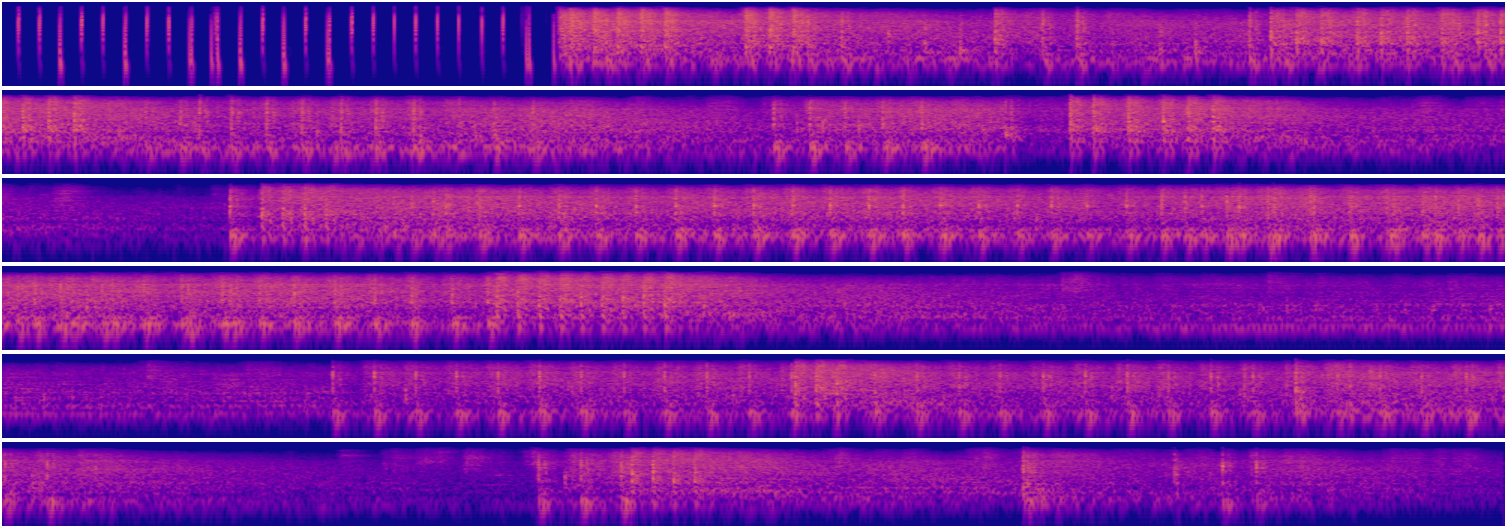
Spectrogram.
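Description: Machine-gun fire: long fully automatic bursts, nearly continuous, with a few short lulls between them.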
